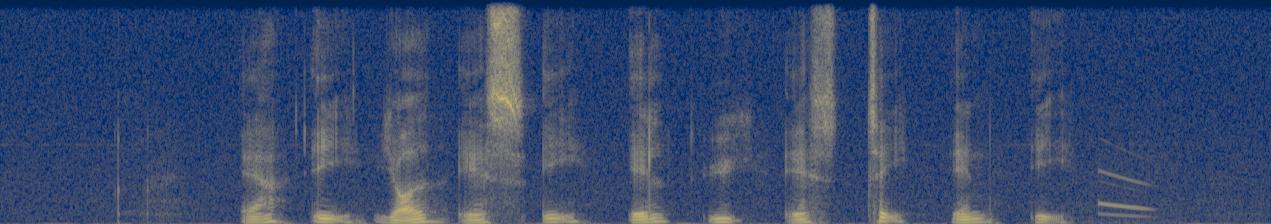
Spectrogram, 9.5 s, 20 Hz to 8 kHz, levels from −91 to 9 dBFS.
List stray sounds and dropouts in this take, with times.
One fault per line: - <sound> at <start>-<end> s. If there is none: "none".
- chirp at 8.2-8.7 s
